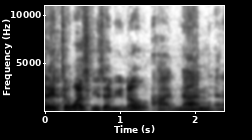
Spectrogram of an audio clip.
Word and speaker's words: Tawaski: We'll put the picture up of this guy and tell you about this 4-star receiver Tawaski Abrams. We won't forget his name, Tawaski. I How like many it. Tawaskis have you known?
